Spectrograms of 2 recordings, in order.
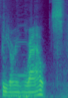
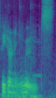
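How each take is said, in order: First: The word 'routes' has an American pronunciation. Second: The word 'routes' has a British pronunciation. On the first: "I've distinguished it as" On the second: "technically I should say it as"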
